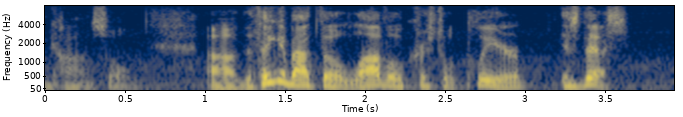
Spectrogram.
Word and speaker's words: Lawo: Their website is LAWO, pronounced Lavo.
